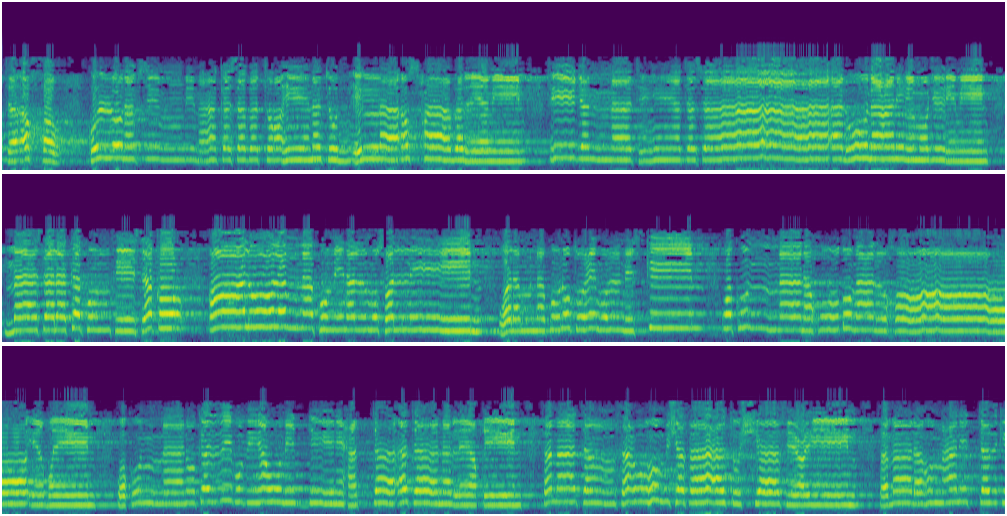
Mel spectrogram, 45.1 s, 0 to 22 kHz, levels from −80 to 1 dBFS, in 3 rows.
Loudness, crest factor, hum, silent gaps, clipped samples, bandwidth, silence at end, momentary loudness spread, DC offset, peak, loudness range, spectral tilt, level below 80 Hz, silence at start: -9 LUFS; 10 dB; none; none; 0.4%; 8 kHz; 0 s; 8 LU; under 0.1%; 0 dBFS; 4 LU; -4 dB/octave; -50 dBFS; 0 s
